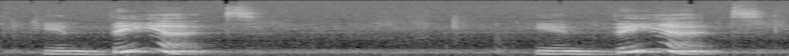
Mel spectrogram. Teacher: The accent is on the second syllable.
